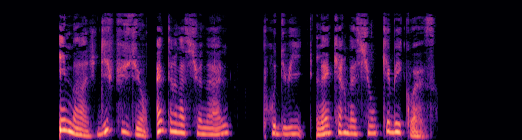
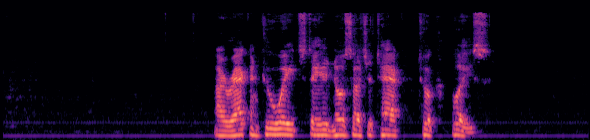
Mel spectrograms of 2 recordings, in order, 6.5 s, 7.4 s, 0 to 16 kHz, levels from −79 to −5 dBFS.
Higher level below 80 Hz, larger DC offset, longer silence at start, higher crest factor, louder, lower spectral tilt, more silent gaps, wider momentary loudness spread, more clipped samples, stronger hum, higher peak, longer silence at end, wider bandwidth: about the same, -60 dBFS vs -62 dBFS; neither; second, 0.75 s vs 2.7 s; about the same, 22 dB vs 22 dB; about the same, -24 LUFS vs -25 LUFS; about the same, -5.5 dB/octave vs -5.5 dB/octave; first, 1.92-1.96 s, 3.09-3.29 s vs none; about the same, 10 LU vs 8 LU; neither; neither; about the same, -4 dBFS vs -6 dBFS; second, 1.1 s vs 1.3 s; about the same, 11.5 kHz vs 11.5 kHz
